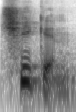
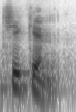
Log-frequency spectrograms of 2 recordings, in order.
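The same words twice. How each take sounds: First: The first sound has a strong puff of air. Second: The first sound has no puff of air. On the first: The speaker calls it right. "উচ্চারণটা হবে কি চিকেন" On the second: The speaker calls it wrong. "আমরা বলি চিকেন"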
